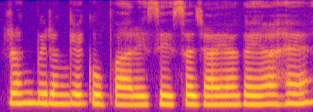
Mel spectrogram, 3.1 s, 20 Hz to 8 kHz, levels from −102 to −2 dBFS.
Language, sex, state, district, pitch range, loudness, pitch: Hindi, female, Rajasthan, Jaipur, 235-255 Hz, -13 LUFS, 245 Hz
